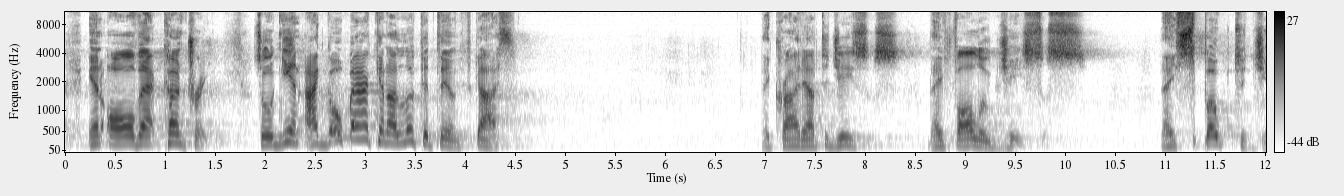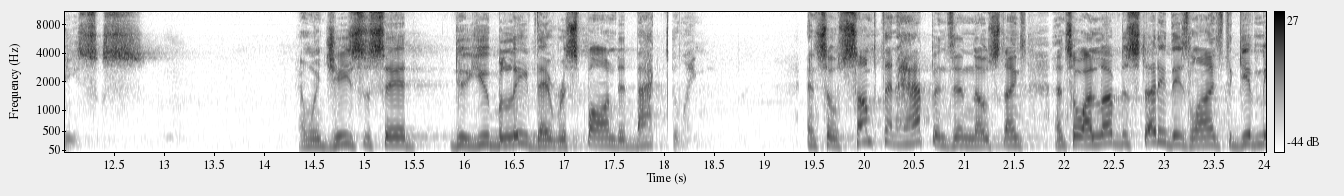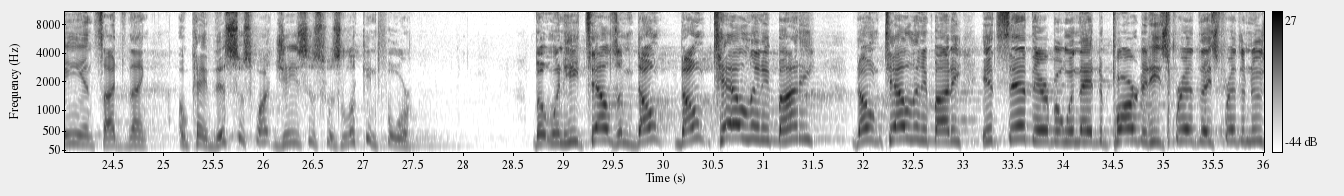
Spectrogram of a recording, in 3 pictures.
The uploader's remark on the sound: Recorded live during our Wednesday night service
